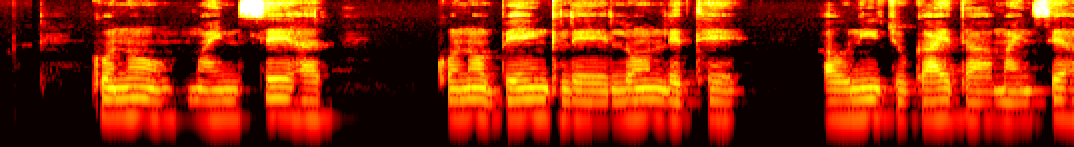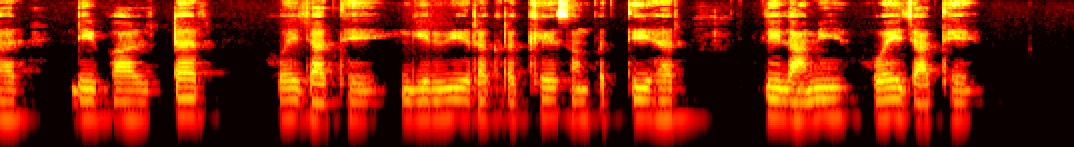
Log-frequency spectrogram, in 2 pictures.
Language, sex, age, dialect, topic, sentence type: Chhattisgarhi, male, 18-24, Northern/Bhandar, banking, statement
